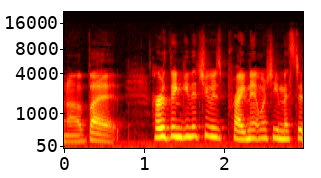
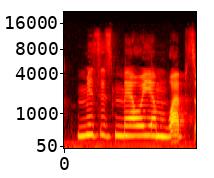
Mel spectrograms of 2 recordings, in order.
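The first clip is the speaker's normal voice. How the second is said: bad, higher-pitched put-on speech impediment; 6 semitones higher, 3 dB quieter than usual. Retelling what Jackie said, with a bad Jackie impersonation. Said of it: "I can't do a Jackie impersonation".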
